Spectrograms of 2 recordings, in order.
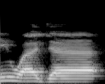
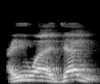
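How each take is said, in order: First: The word ends on a lengthened 'a' vowel. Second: The word ends with a short 'an' sound. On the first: The reading stops on this word. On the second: The reading continues into the next word.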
